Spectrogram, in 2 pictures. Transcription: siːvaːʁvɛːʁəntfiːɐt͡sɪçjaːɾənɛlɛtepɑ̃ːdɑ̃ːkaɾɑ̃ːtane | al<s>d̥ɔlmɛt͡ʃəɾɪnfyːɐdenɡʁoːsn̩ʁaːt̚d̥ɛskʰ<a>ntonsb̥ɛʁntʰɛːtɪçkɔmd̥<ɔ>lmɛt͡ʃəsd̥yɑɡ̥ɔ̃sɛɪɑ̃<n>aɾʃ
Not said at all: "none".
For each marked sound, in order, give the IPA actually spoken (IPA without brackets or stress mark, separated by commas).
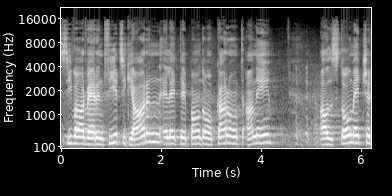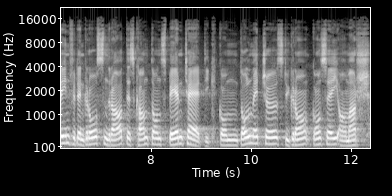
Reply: s, a, ɔ, m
